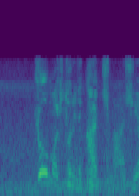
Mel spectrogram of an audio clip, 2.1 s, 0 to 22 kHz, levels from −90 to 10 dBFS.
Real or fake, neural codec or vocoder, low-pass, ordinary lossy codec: real; none; 7.2 kHz; none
